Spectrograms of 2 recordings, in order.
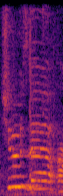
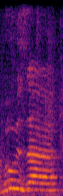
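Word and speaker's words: Chuza: her and her husband, it's either Chusa or Huza. Some of the people I listened to pronounced it Huza, and some pronounced it Chusa. It's easier to say Chusa because that's what it looks like.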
